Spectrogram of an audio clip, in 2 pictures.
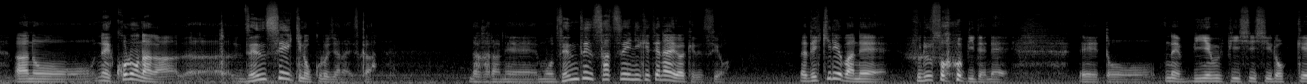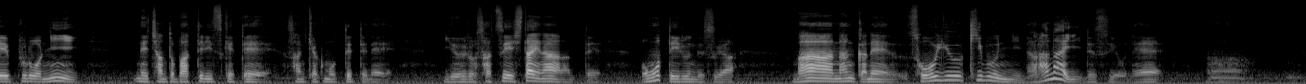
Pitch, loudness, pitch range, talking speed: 125 Hz, -29 LUFS, 110-140 Hz, 300 characters per minute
